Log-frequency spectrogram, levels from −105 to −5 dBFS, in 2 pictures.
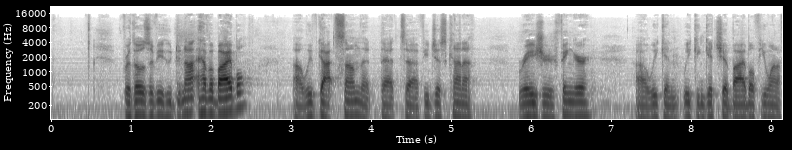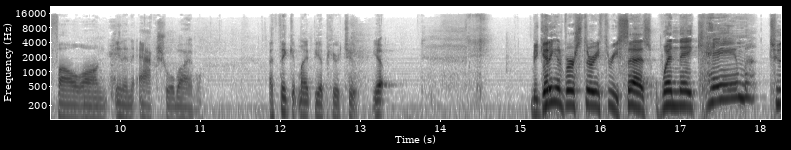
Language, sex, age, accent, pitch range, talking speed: English, male, 40-59, American, 110-180 Hz, 205 wpm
